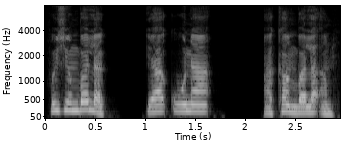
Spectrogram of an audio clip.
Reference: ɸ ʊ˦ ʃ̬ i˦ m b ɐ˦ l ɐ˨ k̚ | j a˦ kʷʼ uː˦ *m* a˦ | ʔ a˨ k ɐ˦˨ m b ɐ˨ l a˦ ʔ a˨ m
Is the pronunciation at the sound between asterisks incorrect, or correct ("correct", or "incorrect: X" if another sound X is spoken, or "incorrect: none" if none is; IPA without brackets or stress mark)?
incorrect: n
